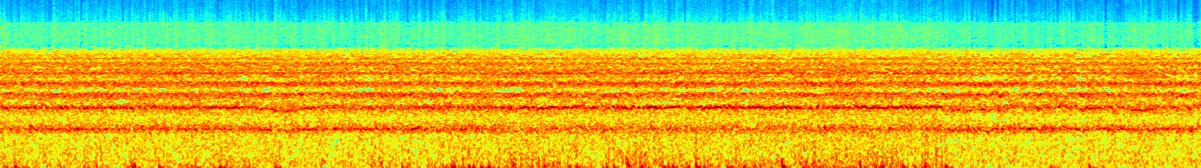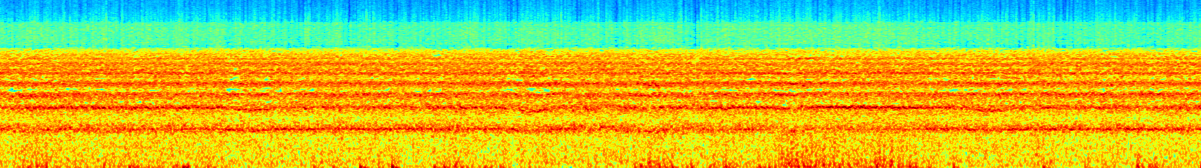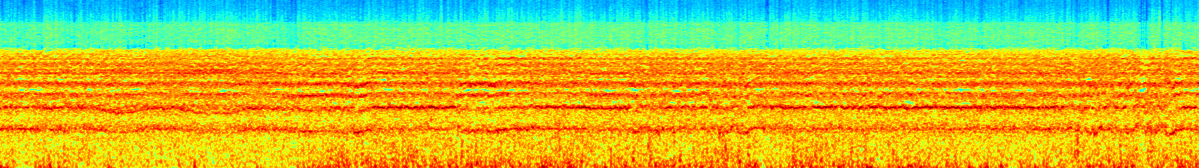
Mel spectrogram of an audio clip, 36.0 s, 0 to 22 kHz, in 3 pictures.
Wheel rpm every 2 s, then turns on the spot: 230, 230, 230, 230, 230, 230, 230, 230, 230, 230, 230, 230, 230, 220, 230, 230, 230, 230.
none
